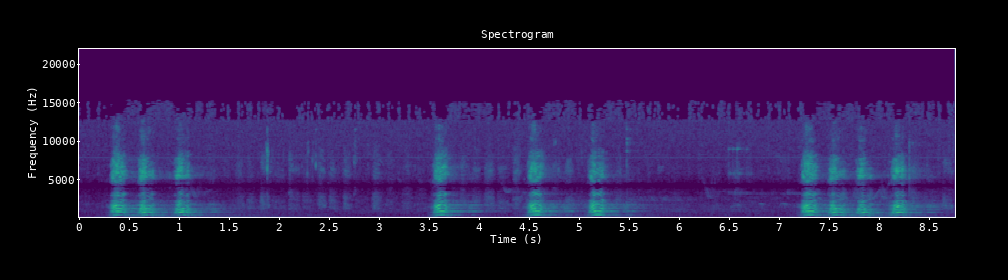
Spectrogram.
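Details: A brown dog barks in Wadena, Minnesota, as Stella, a dog marked with black eye patches, behaves nutty, the pair wanting attention; three rapid barks, then isolated single and paired barks, closing with a fast run of four.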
